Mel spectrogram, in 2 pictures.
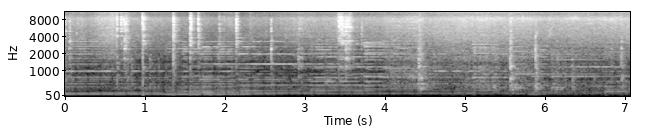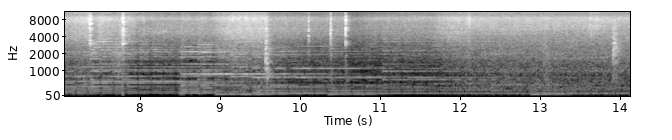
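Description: Sliced onions, green chillies and whole spices sizzling in hot oil in an aluminium pressure cooker, stirred with a spatula that scrapes and clicks against the pot. The clicking thins out in the last few seconds.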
